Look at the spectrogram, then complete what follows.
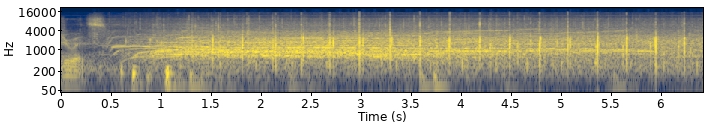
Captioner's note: audience applauds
